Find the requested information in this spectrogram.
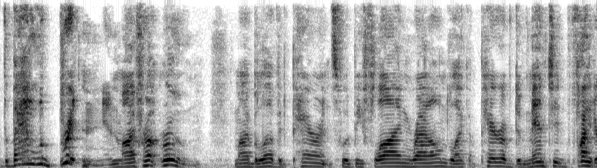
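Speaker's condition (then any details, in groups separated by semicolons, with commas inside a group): No condition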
